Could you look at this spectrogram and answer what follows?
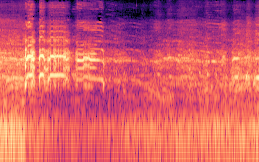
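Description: A young rooster (stag) of a Simstone bloodline at a Sunday poultry market crows loudly and close, then gives softer intermittent clucks against low background noise.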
